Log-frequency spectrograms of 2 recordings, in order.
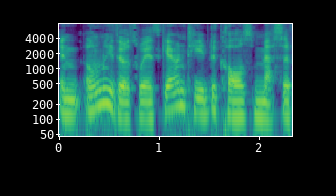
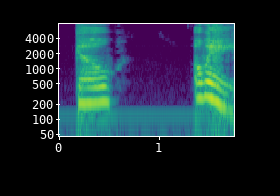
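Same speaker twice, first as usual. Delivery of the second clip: high, loud, dismissive hiss; 9 semitones higher, 5 dB louder than usual. Narrator reads Pinkie's line in a story, hissing. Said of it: "Pinkie hissed".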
